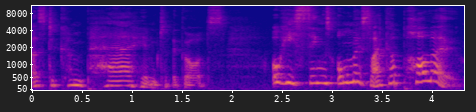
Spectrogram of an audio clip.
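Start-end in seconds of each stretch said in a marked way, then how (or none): 2.4-4.2 admiring gush. Acted. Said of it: "you might say".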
